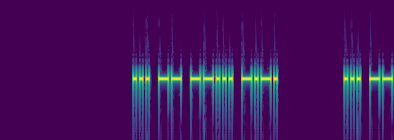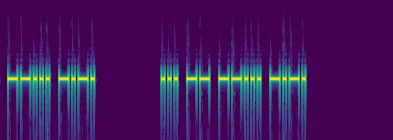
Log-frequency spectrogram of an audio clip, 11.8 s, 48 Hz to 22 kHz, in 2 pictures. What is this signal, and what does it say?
Morse code, heard as a keyed tone, about 25 wpm, 700 Hz. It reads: SM7C SM7C SM7C
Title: DXCC-100 Call Signs - 4 Characters - Repeated 3x - 25wpm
